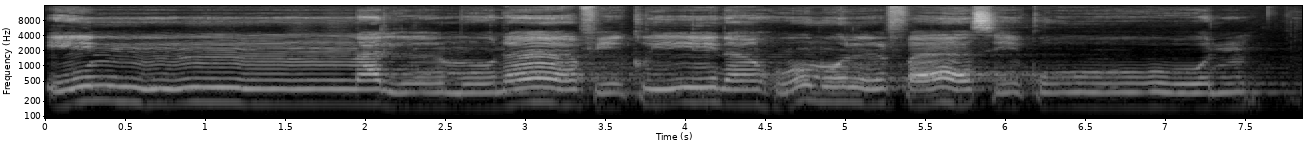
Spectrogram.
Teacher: هم الفاسقون، یہاں پر الف لام حروف قمری فا کے شروع میں ہے تو لام کو پڑھیں گے، الف کو نہیں پڑھیں گے۔ فا میں کھڑا زبر ہے، ایک الف کو برابر کھینچیں گے، قاف حروف مستعلیہ میں سے پر پڑھیں گے، اور یہاں پر وقف کی صورت میں مد عارض وقفی ہوگا تو اس طرح سے پڑھیں گے، ان المنافقین هم الفاسقون۔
